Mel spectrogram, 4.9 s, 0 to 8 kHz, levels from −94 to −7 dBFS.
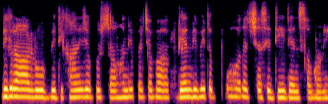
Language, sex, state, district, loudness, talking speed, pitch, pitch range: Garhwali, female, Uttarakhand, Uttarkashi, -18 LUFS, 230 wpm, 205 Hz, 195-215 Hz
